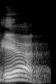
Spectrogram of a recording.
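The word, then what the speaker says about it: heir: an hour এক ঘন্টা এন এয়ার একজন উত্তরাধিকারী এইচ উচ্চারণ হচ্ছে না হেয়ার উচ্চারণ হচ্ছে না এন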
